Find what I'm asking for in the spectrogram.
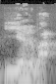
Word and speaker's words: hierba: Yerba. H-I. – Yerba? – H-I-E-R-B-A. So it's like herb with an I inside. – Except the H is silent.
